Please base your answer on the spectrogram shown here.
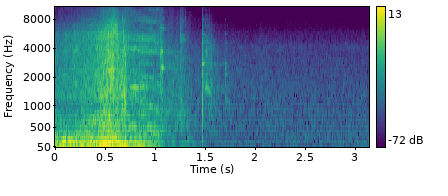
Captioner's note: gasps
